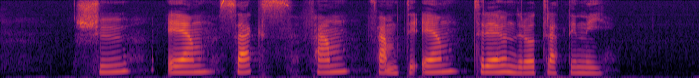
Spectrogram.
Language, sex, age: Norwegian, female, 25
